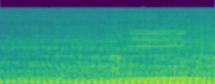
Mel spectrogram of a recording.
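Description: Car engine running with the stock exhaust refitted, heard from inside the cabin: a steady, fast low pulsing that grows louder about a second in.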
